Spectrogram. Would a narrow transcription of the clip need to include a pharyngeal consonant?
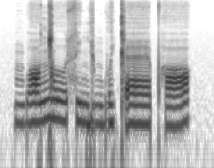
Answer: no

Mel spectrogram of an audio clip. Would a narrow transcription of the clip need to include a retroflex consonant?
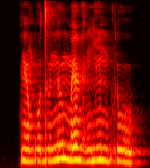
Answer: yes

